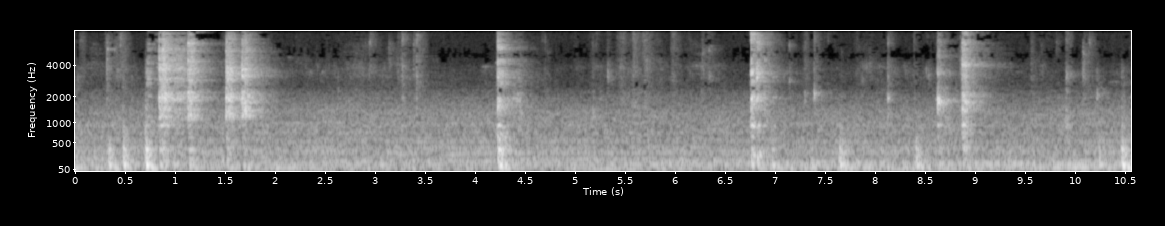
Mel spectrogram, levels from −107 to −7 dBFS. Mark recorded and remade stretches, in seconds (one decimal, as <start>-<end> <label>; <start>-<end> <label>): 0.0-10.6 recorded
